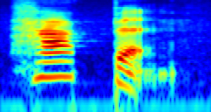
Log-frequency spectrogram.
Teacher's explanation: for happen the stress is on the first syllable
